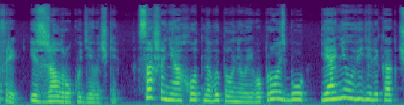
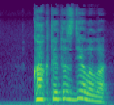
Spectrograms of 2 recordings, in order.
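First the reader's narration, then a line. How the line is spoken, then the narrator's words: Breathless while running. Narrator (Russian): выдохнула на бегу Настя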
